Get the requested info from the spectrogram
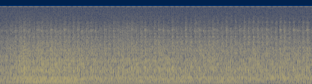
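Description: A fishing boat's engine running steadily at sea, a continuous low drone.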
